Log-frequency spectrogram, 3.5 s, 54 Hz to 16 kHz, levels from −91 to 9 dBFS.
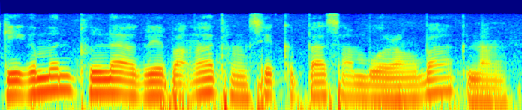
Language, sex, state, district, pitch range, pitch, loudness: Garo, male, Meghalaya, West Garo Hills, 105-130 Hz, 115 Hz, -14 LUFS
